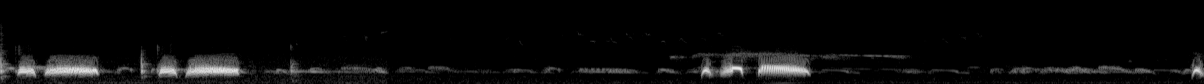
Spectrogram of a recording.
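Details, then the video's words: Spotted dove kept as a decoy, cooing in the urging thúc gù style with a deep giọng thổ voice: two loud low phrases, each a short wavering note and a long hum, then quieter murmuring and a final louder phrase. "Thúc gù bài bản/ tiếng chim cu gáy thúc gù bài bản, chim cu mồi gù thúc, cu gáy thúc gù"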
